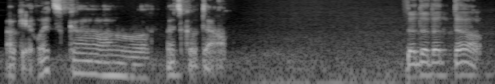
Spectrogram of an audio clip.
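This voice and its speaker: Male streamer, casual, chatty, giggly, middle pitch, game narration. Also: fairly even intonation, takes it slowly, a little hiss or hum, poor audio. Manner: chatty and giggly, talking to chat.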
